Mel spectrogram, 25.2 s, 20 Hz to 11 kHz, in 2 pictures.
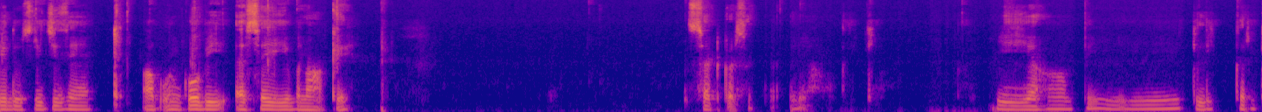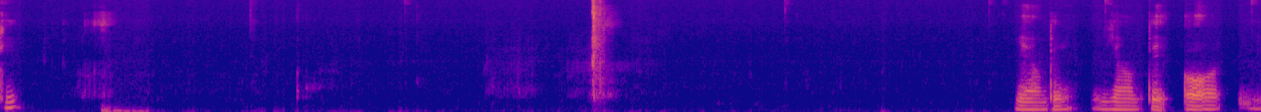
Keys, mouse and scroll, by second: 0.7 z, 1.5 click, 2.7 space, 3.1 click, 4.9 p, 6.8 click, 17.7 click, 19.4 /, 21.3 click.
